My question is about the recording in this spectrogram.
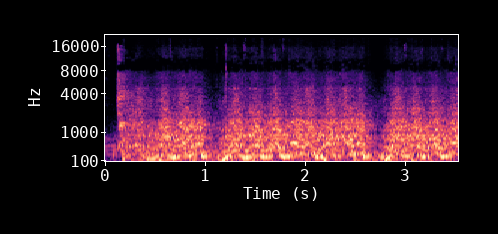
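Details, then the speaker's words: Non-running squarebody GMC truck: steady starter churn with brief dips where it almost catches, but it never fires and runs; a crank-no-start, cause unconfirmed. "we not SP yeah it sound like it tried to actually start didn't it sound like that to you"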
